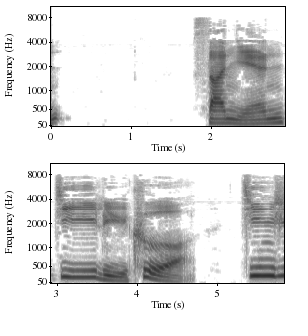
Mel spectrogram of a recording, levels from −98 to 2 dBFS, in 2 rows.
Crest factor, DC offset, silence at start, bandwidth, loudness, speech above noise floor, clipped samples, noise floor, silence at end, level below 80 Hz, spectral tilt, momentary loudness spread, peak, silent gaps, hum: 20 dB; under 0.1%; 0 s; 8.2 kHz; -24 LUFS; over 66 dB; under 0.1%; under -90 dBFS; 0 s; -64 dBFS; -5.5 dB/octave; 12 LU; -8 dBFS; none; none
